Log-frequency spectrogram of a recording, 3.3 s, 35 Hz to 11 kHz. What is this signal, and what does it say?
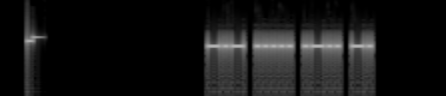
Morse code, heard as a keyed tone, about 40 wpm, 700 Hz. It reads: K5LN
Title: Easy Call Signs - 40wpm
